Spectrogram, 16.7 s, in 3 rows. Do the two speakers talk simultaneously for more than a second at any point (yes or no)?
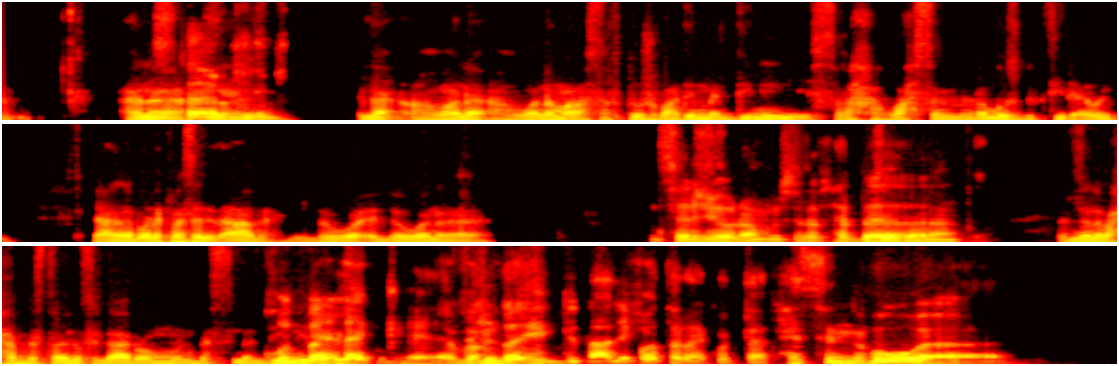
yes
